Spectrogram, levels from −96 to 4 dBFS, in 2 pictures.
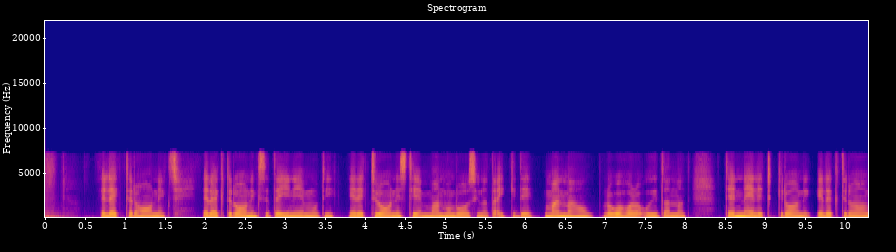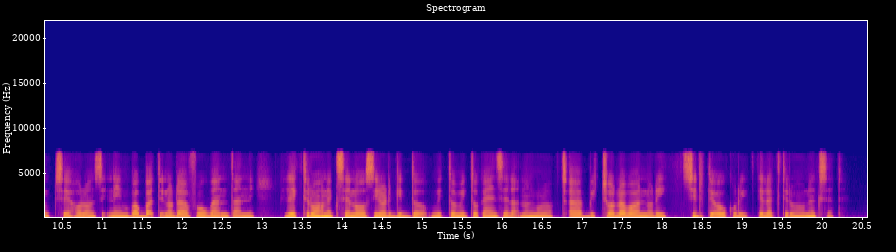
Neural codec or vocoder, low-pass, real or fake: codec, 16 kHz, 0.3 kbps, FocalCodec; 7.2 kHz; fake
